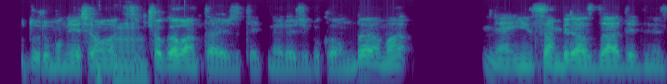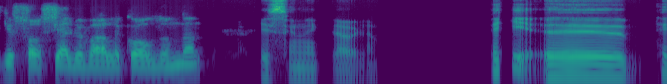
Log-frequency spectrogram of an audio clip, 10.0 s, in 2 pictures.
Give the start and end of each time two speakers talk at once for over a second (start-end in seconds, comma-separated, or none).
none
